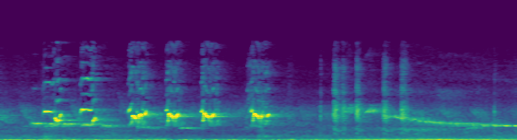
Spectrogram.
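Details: White-rumped shama singing vigorously: four or five loud, sharp chirped notes in quick succession, then a long clear whistle sliding gently downward, with a steady low hum beneath.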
